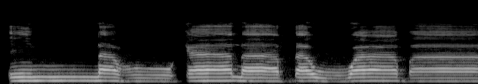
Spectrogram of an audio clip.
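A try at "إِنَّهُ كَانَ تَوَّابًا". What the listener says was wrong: কানা তাওয়াবা, নাতে কোনো টান দেওয়া যাবে না। নাতে কিন্তু সামান্য টান চলে আসে। কানা ছেড়ে দেন, কানা তাওয়াবা।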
